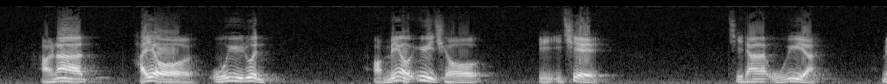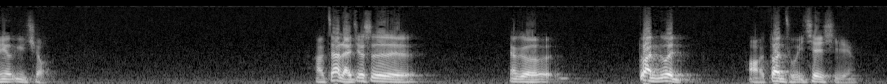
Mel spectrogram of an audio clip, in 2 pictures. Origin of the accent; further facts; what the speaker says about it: China; 我们中国人啊，东西那么多没吃完啊，通通跟他放到肚子里面去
